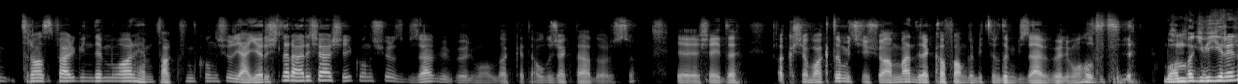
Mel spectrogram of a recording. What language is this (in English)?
Turkish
